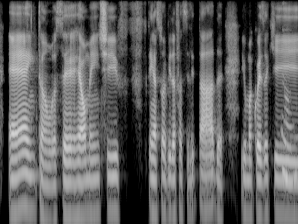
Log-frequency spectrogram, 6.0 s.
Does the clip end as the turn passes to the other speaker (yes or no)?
no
